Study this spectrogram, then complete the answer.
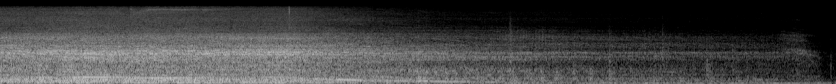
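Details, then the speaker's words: Electrolux 502 upright vacuum, about 40 years old, just unclogged and still needing a new belt, brushes and filters, on carpet; a steady motor roar with brush sweep, easing off evenly with no grinding: motor and agitator healthy. "at least the main things the motor and the agitator they sound fine so it's only going to need a bit of a spruce up to get this working almost like new"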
